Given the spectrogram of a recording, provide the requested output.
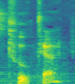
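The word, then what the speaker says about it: púca: and Cornwall and Britany all variously spelled but generally pronounced more or less puka with the Welsh version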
